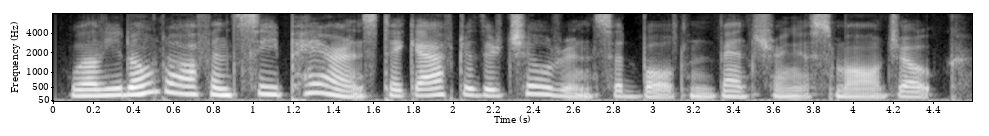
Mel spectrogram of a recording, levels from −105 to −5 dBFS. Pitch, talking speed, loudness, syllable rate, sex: 215 Hz, 210 wpm, -18 LUFS, 5.2 syllables/s, female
